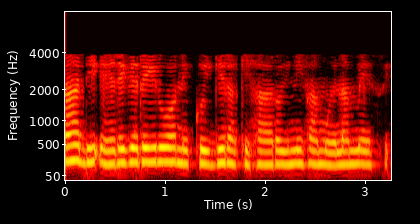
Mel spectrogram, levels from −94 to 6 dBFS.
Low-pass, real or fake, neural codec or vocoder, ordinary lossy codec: 7.2 kHz; real; none; AAC, 16 kbps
